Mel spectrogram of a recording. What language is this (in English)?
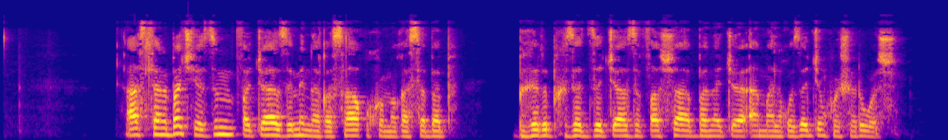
Kabardian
